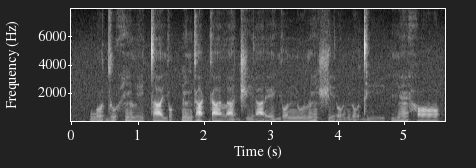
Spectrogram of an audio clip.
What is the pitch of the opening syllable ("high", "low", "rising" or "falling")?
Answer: high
